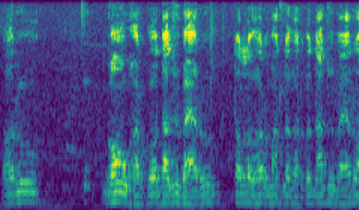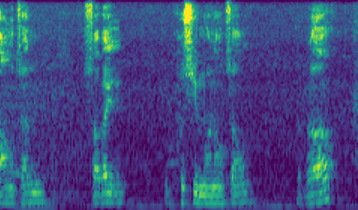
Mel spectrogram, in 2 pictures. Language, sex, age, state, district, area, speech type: Nepali, male, 60+, West Bengal, Kalimpong, rural, spontaneous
